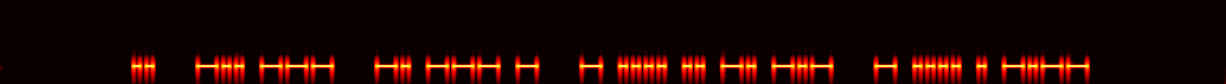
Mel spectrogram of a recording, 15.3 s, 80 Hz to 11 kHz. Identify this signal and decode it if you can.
Morse code, heard as a keyed tone, about 15 wpm, 700 Hz. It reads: I DO NOT THINK THEY
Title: Speed-Racing - Sets of 5 Words 15wpm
